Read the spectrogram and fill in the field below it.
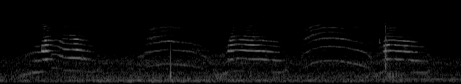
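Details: Indoor mother cat calling her kittens to come off the couch; a run of five or six bright harmonic meows, arched and falling, close together, with a light tap between calls.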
